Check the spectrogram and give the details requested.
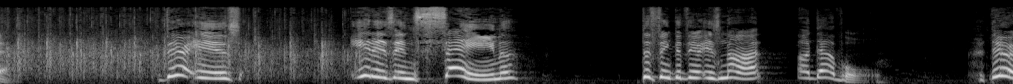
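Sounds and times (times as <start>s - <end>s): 
audience clapping: 0.0s - 4.4s
speech: 1.6s - 2.7s, 3.6s - 5.2s, 6.4s - 8.9s, 9.8s - 10.1s.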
